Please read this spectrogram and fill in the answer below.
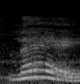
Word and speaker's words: Louie: thought okay I'm finally going to meet some Louis people and I asked everywhere everywhere you know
